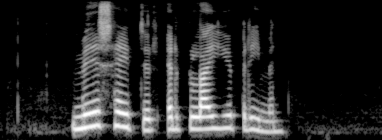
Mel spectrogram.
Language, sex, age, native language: Icelandic, female, 20-29, Icelandic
